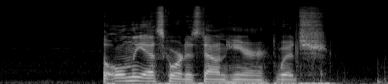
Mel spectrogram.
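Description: A bearded man speaks loudly and with animation into a close microphone.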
